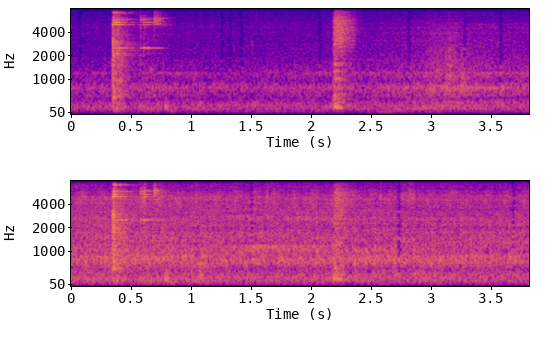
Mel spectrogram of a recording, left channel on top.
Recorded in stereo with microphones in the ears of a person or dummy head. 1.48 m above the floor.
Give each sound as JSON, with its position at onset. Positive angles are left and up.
{"t": 0.3, "sound": "breaking glass", "side_deg": -15, "distance_m": 1.3}
{"t": 2.2, "sound": "a snare drum", "side_deg": 30, "distance_m": 1.6}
